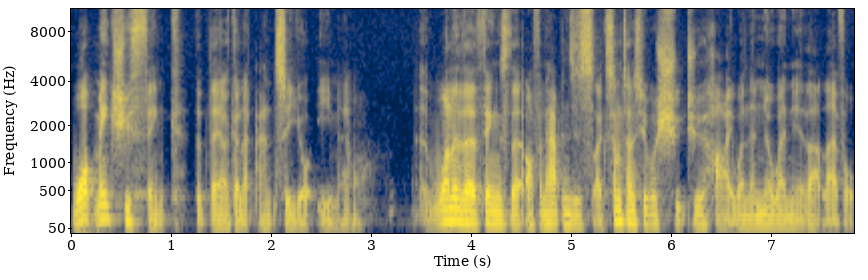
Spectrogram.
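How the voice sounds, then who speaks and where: A man with an English accent, a very deep, low voice, vocal fry, very wide pitch swings and a very fast pace. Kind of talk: podcast discussion, explanatory.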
